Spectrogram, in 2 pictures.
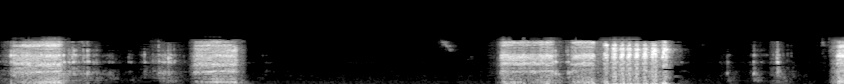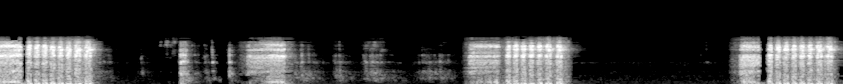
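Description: A Eurasian magpie chatters in harsh, rattling bursts.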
